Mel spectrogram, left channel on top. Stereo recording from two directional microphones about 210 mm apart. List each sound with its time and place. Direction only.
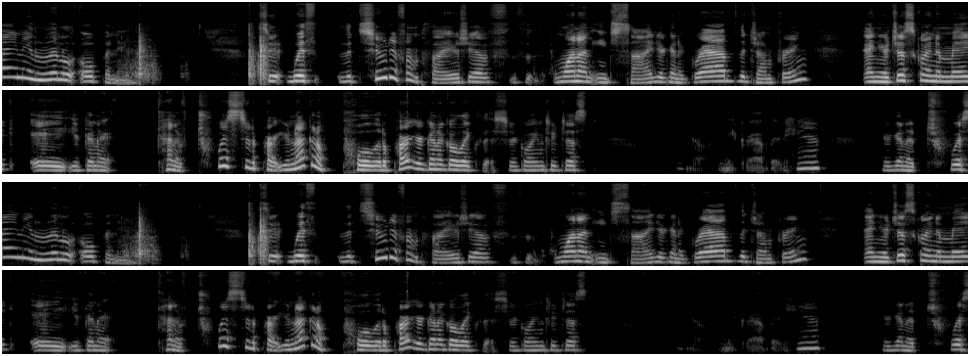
0.0 s a sound: 45° left (ahead or behind)
2.0 s speech: 45° left (ahead or behind)
16.6 s speech: 45° left (ahead or behind)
